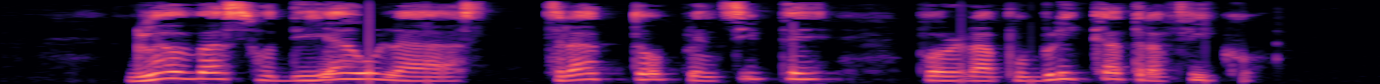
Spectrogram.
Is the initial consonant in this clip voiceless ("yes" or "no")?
no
